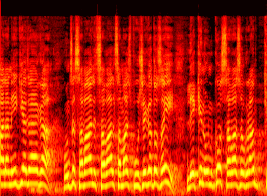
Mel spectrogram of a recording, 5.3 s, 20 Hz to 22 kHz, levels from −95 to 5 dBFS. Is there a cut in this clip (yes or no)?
no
